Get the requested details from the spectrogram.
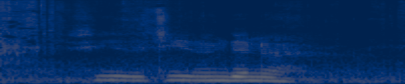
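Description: A hand rustles the leaves of a plant.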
